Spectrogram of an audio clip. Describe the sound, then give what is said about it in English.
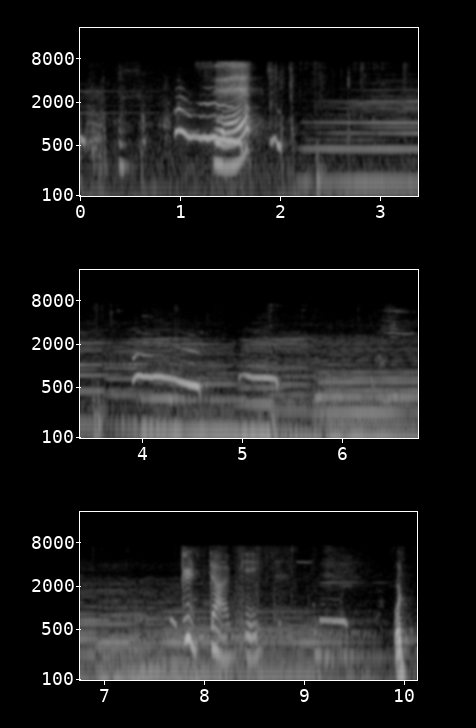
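A dog named Masher, also called Sparkle Pony, whimpers in the film Playing with Fire, in a series of high, wavering whines and cries that rise and fall, with short pauses between them and a low hum underneath. “I think the baby broke your dog.”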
